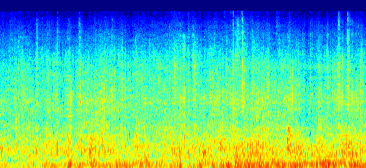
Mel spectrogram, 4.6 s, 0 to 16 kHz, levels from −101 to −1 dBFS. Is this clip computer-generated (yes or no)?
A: no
